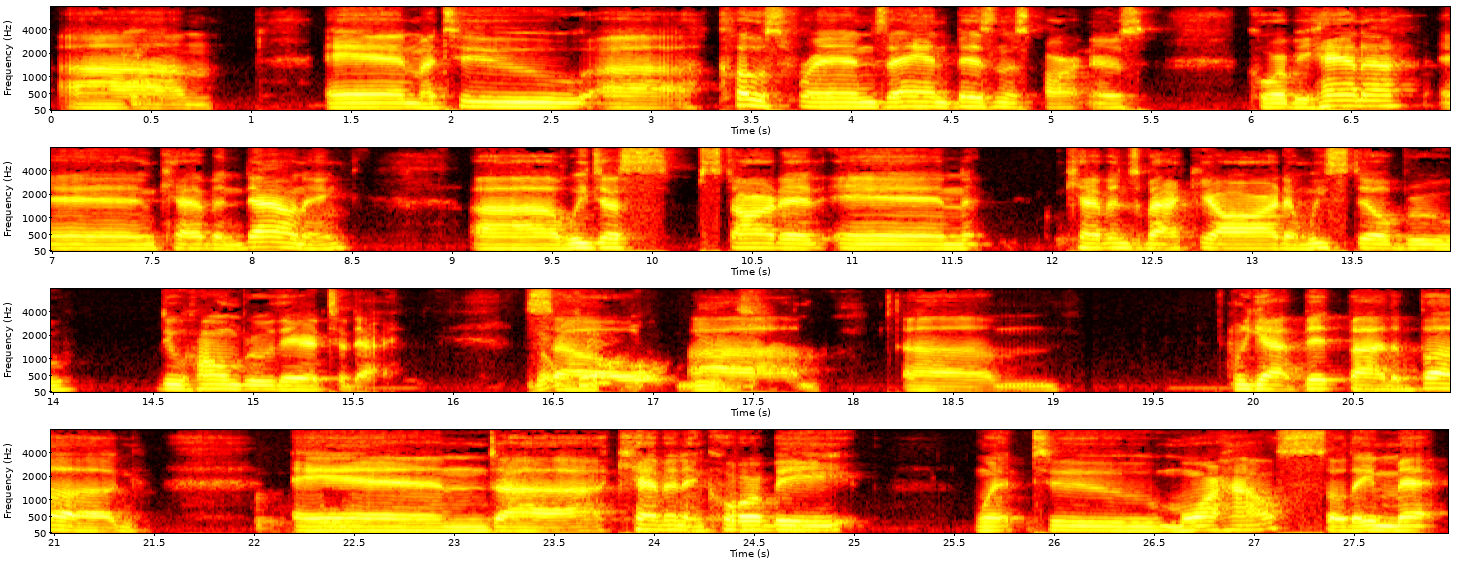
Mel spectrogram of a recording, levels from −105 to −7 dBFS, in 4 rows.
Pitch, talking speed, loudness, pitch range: 120 Hz, 110 wpm, -23 LUFS, 110-130 Hz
